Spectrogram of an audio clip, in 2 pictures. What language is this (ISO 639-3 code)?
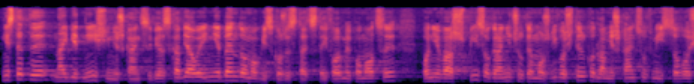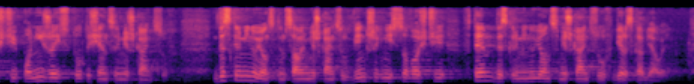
pol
